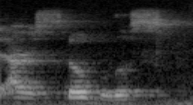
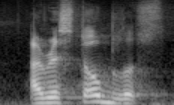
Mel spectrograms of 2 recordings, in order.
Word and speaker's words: Aristobulus: Aristobulus, maybe. He is the younger brother of Hyrcanus. – I think you pronounce it Aristobulus. – Aristobulus. Very good.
